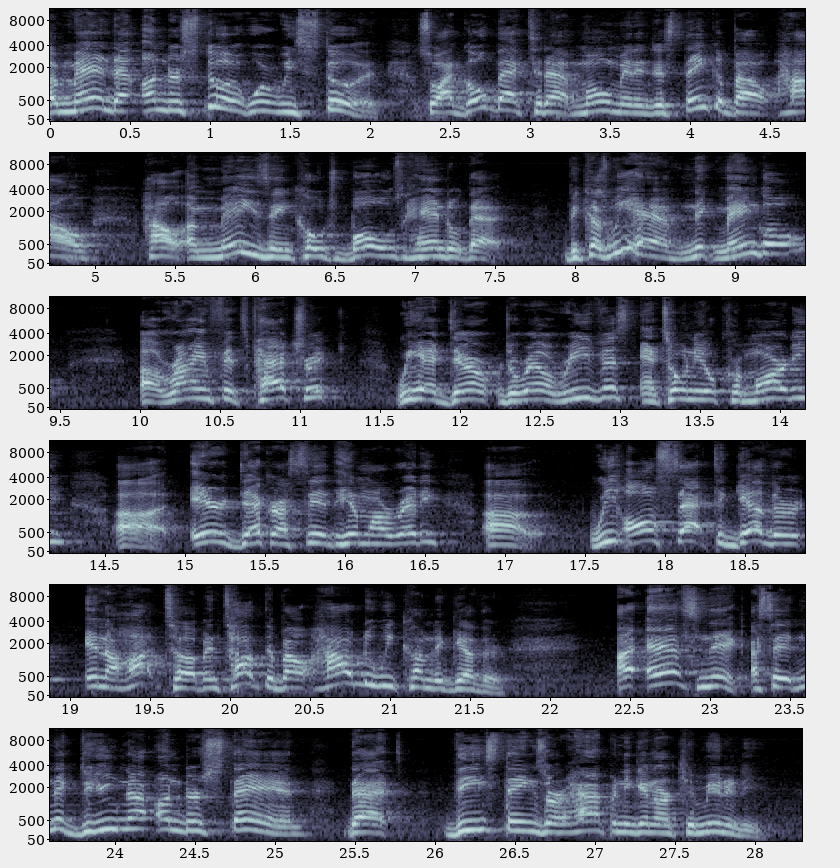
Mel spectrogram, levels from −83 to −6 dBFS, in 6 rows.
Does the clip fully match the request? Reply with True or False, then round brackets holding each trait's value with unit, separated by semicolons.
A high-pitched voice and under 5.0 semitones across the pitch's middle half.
True (225 Hz; 3.7 semitones)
